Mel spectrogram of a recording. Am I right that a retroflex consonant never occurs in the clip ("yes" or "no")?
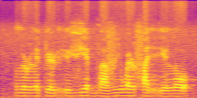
no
